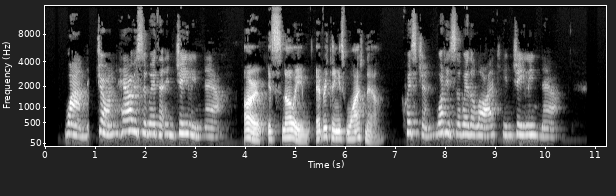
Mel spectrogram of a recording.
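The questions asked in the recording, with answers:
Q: Question, what is the weather like in Jilin now?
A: It's snowy.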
